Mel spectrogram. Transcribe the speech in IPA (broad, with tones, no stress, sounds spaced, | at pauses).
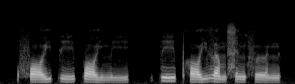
f ɔː˨˥ j p iː˨˥ p ɔː˨ j m iː˨˥ k̚ | p iː˥ pʰ ɔː˨˥ j l ɐ˨˧ m s ɪ˧ ŋ f ɵ˨ n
